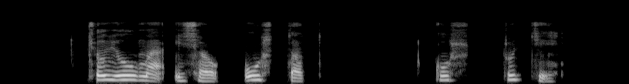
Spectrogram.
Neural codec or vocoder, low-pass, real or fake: codec, 16 kHz, 16 kbps, FreqCodec, smaller model; 7.2 kHz; fake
